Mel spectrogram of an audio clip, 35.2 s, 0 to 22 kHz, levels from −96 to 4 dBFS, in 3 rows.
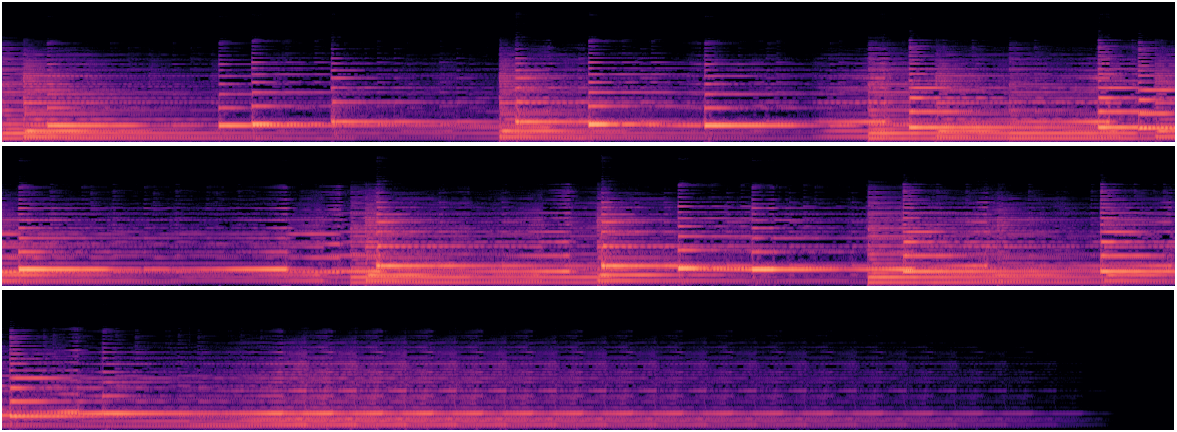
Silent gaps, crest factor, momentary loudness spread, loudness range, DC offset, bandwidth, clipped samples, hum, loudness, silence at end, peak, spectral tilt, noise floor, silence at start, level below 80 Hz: none; 20 dB; 17 LU; 13 LU; under 0.1%; 7 kHz; under 0.1%; none; -26 LUFS; 2.4 s; -6 dBFS; -8 dB/octave; under -90 dBFS; 0 s; -68 dBFS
